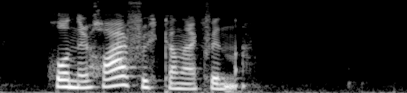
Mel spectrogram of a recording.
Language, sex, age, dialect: Faroese, female, 15-35, Norðurstreymoy/Eysturoy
